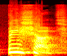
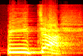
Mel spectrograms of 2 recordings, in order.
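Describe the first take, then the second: First: The sh sound comes before the ch sound. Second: The ch sound comes before the s sound. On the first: The speaker calls it right. "এর উচ্চারণ পিশাচ" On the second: The speaker calls it wrong. "কিন্তু অনেকে বলে পিচাস"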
